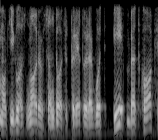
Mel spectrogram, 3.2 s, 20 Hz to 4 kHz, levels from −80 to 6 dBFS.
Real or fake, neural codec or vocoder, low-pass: fake; codec, 16 kHz in and 24 kHz out, 2.2 kbps, FireRedTTS-2 codec; 3.6 kHz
